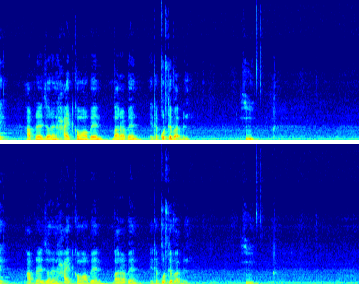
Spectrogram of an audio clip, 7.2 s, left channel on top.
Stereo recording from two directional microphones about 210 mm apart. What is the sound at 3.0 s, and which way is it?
Speech, 50° left (ahead or behind).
